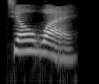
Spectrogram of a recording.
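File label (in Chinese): "郊外", Mandarin Chinese; hsk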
